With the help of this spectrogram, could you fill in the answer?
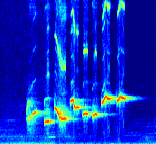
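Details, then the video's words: Male orange-headed thrush, a cage bird, replying spontaneously in a lure or therapy song: about eight varied whistled notes in a fast two-second phrase, some swooping, others steady and clear, finishing on a long high whistle. "ANIS MERAH JANTAN SPONTAN NYAUT ¦ PANCINGAN AM ¦ TERAPI MACET"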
